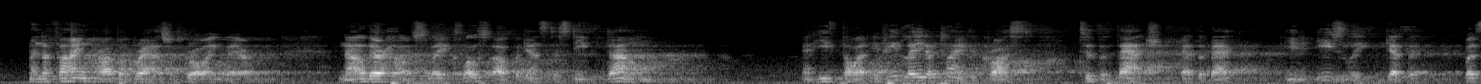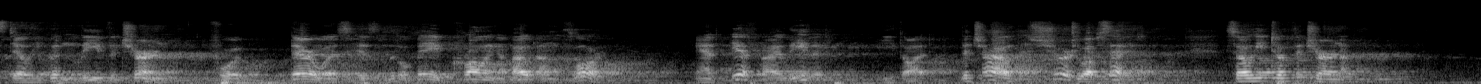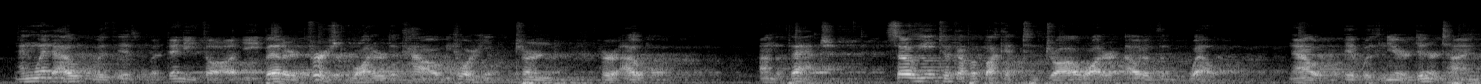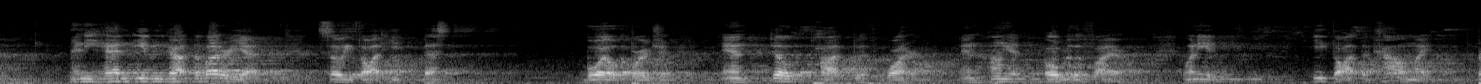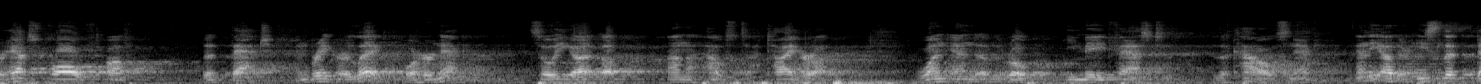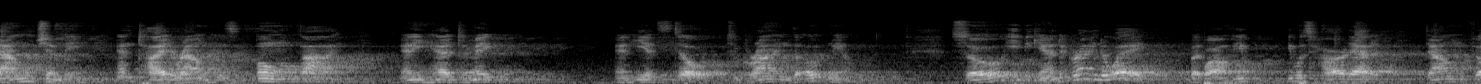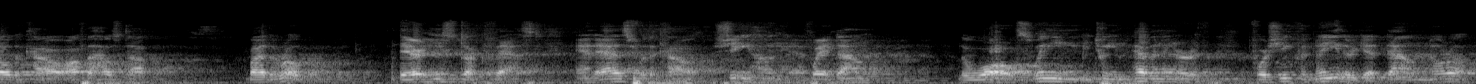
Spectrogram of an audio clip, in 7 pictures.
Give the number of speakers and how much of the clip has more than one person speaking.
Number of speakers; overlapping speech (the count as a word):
one, no overlap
